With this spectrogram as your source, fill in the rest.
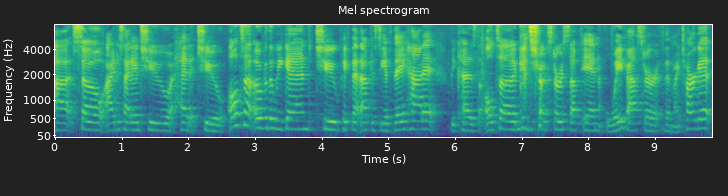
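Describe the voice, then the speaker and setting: Over noticeable background noise, a woman speaks at a moderate pace with hardly any pauses, using a medium pitch and ordinary pitch variation. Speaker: beauty vlogger. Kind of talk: makeup tutorial.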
